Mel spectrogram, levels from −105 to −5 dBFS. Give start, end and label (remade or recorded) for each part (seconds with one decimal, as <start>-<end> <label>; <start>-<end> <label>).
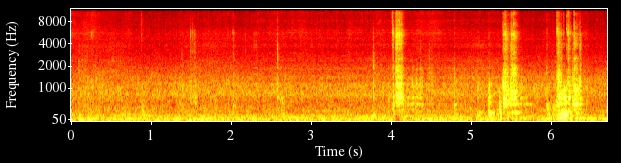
0.0-2.3 recorded; 2.3-5.4 remade; 5.4-6.7 recorded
